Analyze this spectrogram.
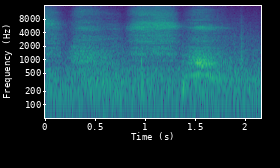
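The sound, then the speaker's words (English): A voice imitates the deep, labored Kussmaul end-of-life breathing of a dying man: a few heavy, rasping breaths drawn in and pushed out, fairly loud, with no other talk. “He was doing the end-of-life breathing. It's called Kussmaul breathing. Deep and up.”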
